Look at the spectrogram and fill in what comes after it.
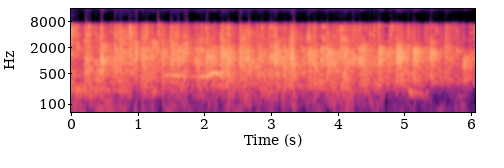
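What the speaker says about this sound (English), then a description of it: "I think we should all give her a round of applause." A library crowd at a community event applauds a Diné poet and storyteller, with steady, moderately loud clapping from many hands sustained throughout and a faint voice briefly heard underneath.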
